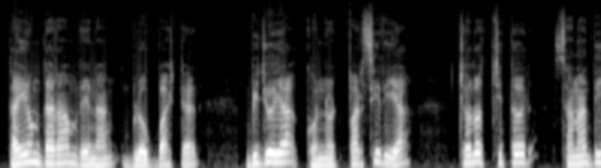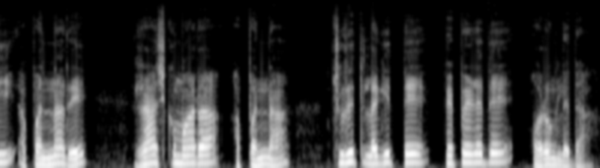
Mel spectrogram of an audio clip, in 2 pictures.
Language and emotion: Santali, neutral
